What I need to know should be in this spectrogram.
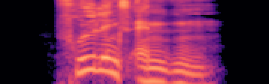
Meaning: plural of Frühlingsende
- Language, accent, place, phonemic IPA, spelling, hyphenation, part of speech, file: German, Germany, Berlin, /ˈfʁyːlɪŋsˌɛndn̩/, Frühlingsenden, Früh‧lings‧en‧den, noun, De-Frühlingsenden.ogg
